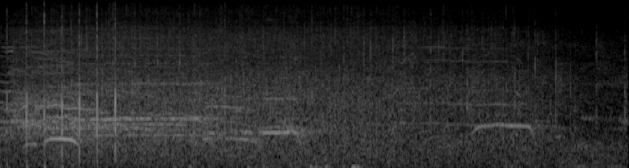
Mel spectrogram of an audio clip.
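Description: Audience applauding, with individual claps standing out and a few short cheering calls, dying away over the seconds.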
